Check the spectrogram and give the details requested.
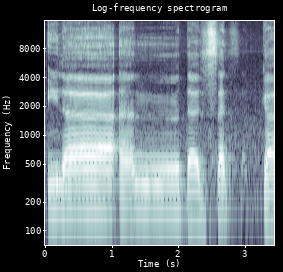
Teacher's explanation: یہاں پر مد منفصل ہو رہا ہے، حمزہ دوسرے کلمے میں ہے تو اس کو دو اڑائی الف تک کھینچ کے پڑھیں گے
